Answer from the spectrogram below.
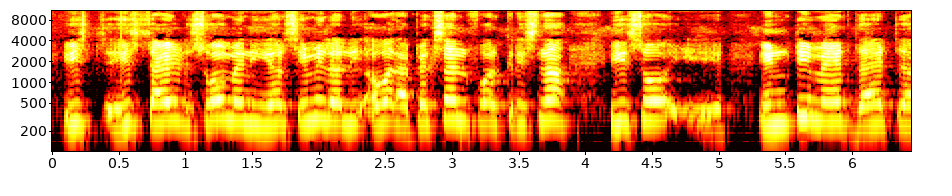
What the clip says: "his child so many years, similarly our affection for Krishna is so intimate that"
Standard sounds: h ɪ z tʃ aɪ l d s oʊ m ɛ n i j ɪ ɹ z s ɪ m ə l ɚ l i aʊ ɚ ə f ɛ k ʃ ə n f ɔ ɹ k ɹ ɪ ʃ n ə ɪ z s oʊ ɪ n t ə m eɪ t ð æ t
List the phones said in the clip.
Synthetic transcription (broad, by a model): h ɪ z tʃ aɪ d s oʊ m ɛ n i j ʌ ɹ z s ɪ m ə l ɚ l i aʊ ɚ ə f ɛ k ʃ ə n f ɔ ɹ k ɹ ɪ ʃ n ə ɪ z s oʊ ɪ n t ə m eɪ t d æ t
